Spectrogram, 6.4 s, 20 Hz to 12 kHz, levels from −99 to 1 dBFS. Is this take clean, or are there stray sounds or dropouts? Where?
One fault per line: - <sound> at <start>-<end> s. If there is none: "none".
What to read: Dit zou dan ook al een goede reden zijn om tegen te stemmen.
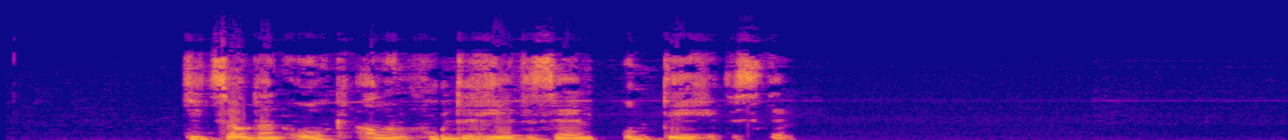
none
